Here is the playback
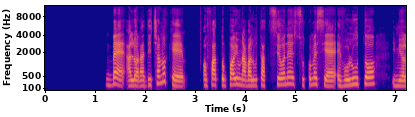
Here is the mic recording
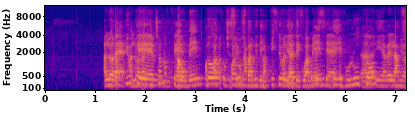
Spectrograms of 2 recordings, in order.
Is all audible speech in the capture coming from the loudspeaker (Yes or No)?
No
